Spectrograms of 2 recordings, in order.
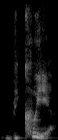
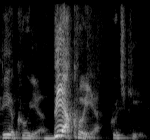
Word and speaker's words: Byakuya Kuchiki: I have Byakuya. Very close. You just left out one syllable. Byakuya Kuchiki.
